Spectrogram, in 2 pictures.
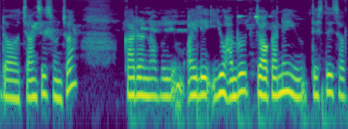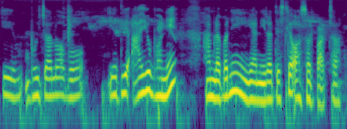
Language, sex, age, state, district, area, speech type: Nepali, female, 18-30, West Bengal, Kalimpong, rural, spontaneous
